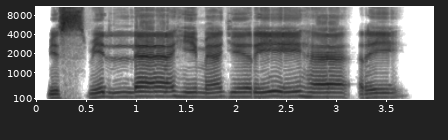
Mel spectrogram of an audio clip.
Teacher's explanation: huruf ro dibaca dengan tarqiq, yaitu dibaca dengan tipis. Bismillahi majriha re, tipis.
